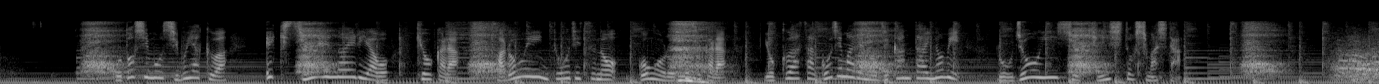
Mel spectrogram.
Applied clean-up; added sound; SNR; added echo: none; Breathing; 5 dB; none.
